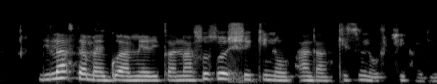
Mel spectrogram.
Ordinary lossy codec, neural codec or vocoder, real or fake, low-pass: none; codec, 24 kHz, 6 kbps, HILCodec; fake; 7.2 kHz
